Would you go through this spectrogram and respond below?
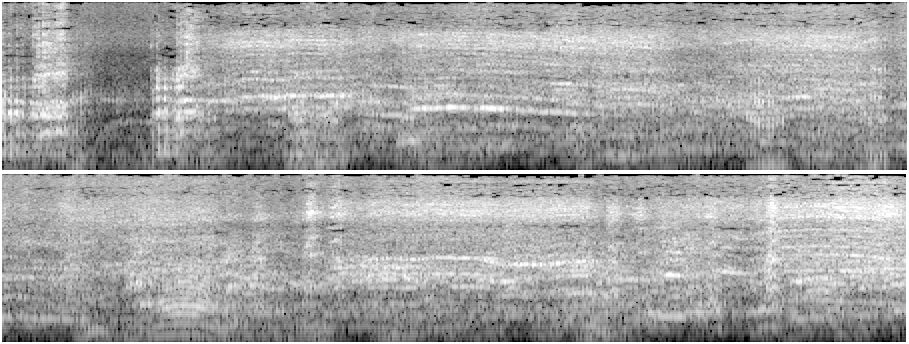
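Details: Hungry pigs crying and begging for food, a dense chorus of high, wavering squeals overlapping with a person speaking to calm them.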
